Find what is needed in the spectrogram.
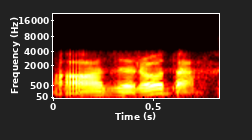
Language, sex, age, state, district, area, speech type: Nepali, male, 18-30, West Bengal, Kalimpong, rural, conversation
